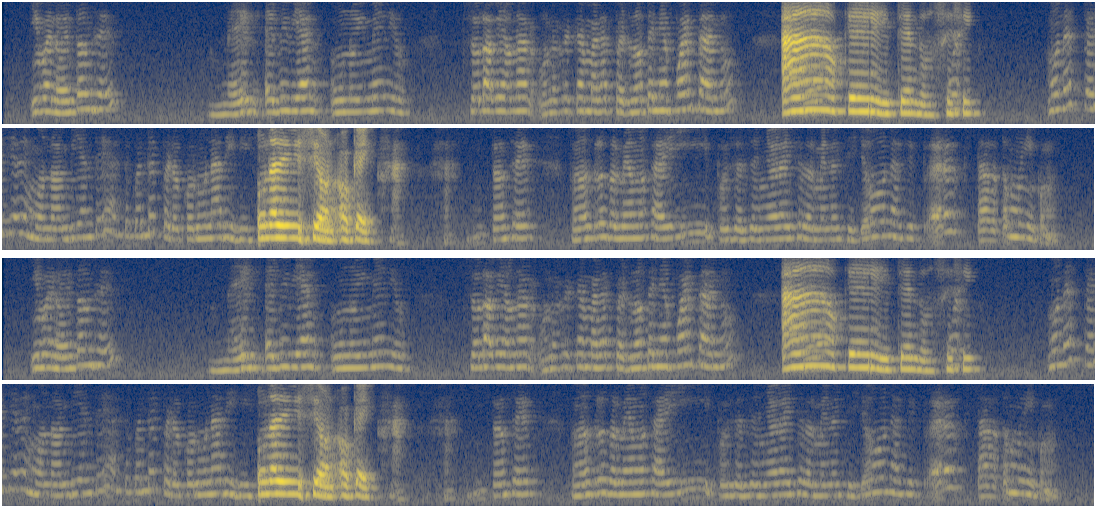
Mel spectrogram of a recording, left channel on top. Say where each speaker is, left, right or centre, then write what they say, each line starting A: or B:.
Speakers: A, on the left; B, on the left.
A: y bueno, entonces él, él vivía en uno y medio. Solo había una, una recámara, pero no tenía puerta, ¿no?
B: Ah,
A: Era
B: ok, entiendo, sí,
A: un-
B: sí.
A: una especie de monoambiente, hazte cuenta, pero con una división.
B: Una división, ok.
A: Ajá, ajá. Entonces, pues nosotros dormíamos ahí, pues el señor ahí se dormía en el sillón, así, era, estaba todo muy incómodo.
